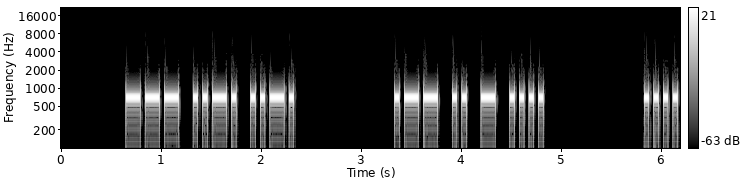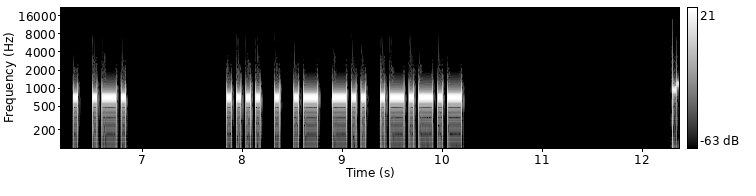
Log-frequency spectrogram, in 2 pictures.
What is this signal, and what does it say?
Morse code, heard as a keyed tone, about 25 wpm, 700 Hz. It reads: OFF WITH HER HEAD.
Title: 3x Word-Spacing - Sentences from Top 300 Words - 25wpm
